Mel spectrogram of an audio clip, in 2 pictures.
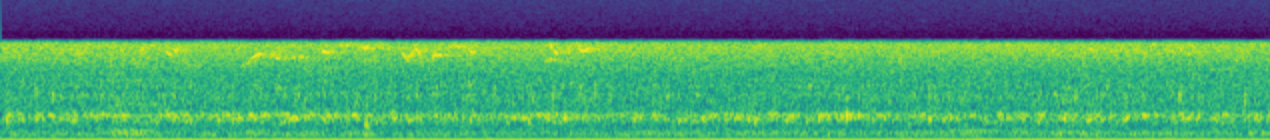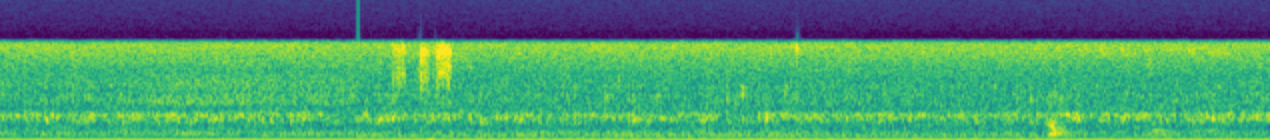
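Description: Faint steady background hiss with light rustling, broken by a few brief clicks about two-thirds of the way through and again near the end.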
